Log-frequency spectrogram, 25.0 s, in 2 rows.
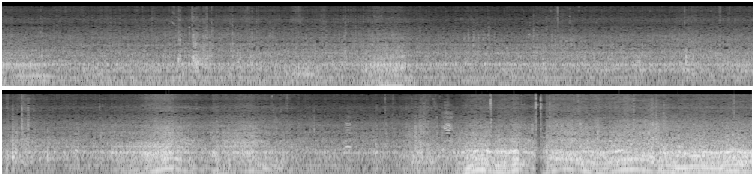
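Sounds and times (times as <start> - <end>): off-road vehicle engine running: 0.0 - 25.0.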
